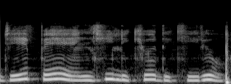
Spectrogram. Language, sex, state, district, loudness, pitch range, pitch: Rajasthani, female, Rajasthan, Nagaur, -18 LUFS, 190-230 Hz, 210 Hz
